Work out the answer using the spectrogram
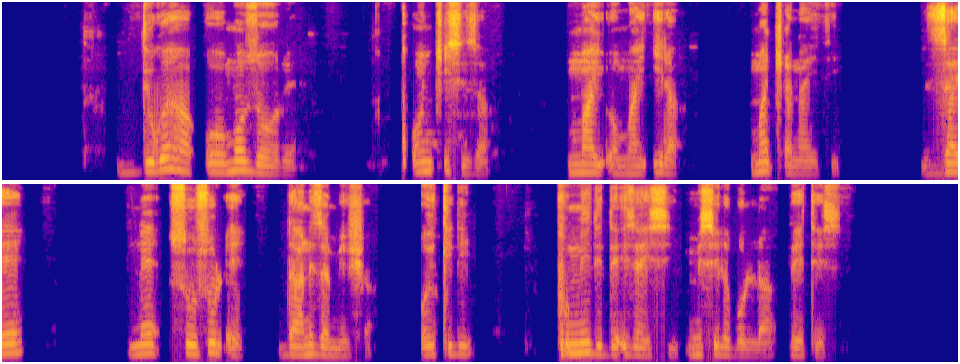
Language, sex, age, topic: Gamo, male, 25-35, government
